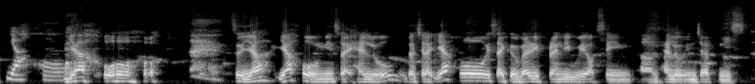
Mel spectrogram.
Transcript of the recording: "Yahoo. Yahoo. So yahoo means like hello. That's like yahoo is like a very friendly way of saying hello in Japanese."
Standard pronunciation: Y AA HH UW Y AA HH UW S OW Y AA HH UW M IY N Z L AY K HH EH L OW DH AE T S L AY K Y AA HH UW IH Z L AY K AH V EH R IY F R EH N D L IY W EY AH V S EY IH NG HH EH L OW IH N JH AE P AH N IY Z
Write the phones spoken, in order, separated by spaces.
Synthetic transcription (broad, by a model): Y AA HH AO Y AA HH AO S OW Y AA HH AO M IY N S L AY K HH EH L OW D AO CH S L AY K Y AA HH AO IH S L AY K AH V EH R IY F R EH N D L IY W EY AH F S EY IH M HH EH L OW IH N JH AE P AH N IY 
